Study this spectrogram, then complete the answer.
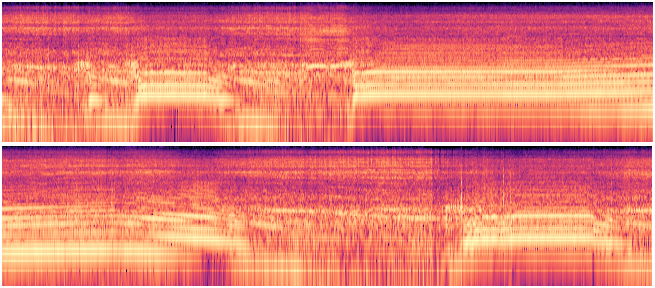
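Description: A small motorcycle engine whines loudly close by, rising and falling in pitch as it shifts gears.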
